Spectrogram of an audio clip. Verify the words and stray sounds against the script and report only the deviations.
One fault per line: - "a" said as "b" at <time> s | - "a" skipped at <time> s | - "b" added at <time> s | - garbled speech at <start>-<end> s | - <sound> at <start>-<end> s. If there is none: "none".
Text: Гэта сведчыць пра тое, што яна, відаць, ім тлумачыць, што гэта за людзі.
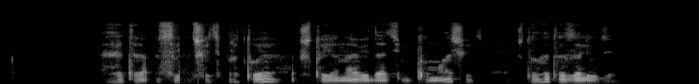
- dropout at 1.8-1.9 s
